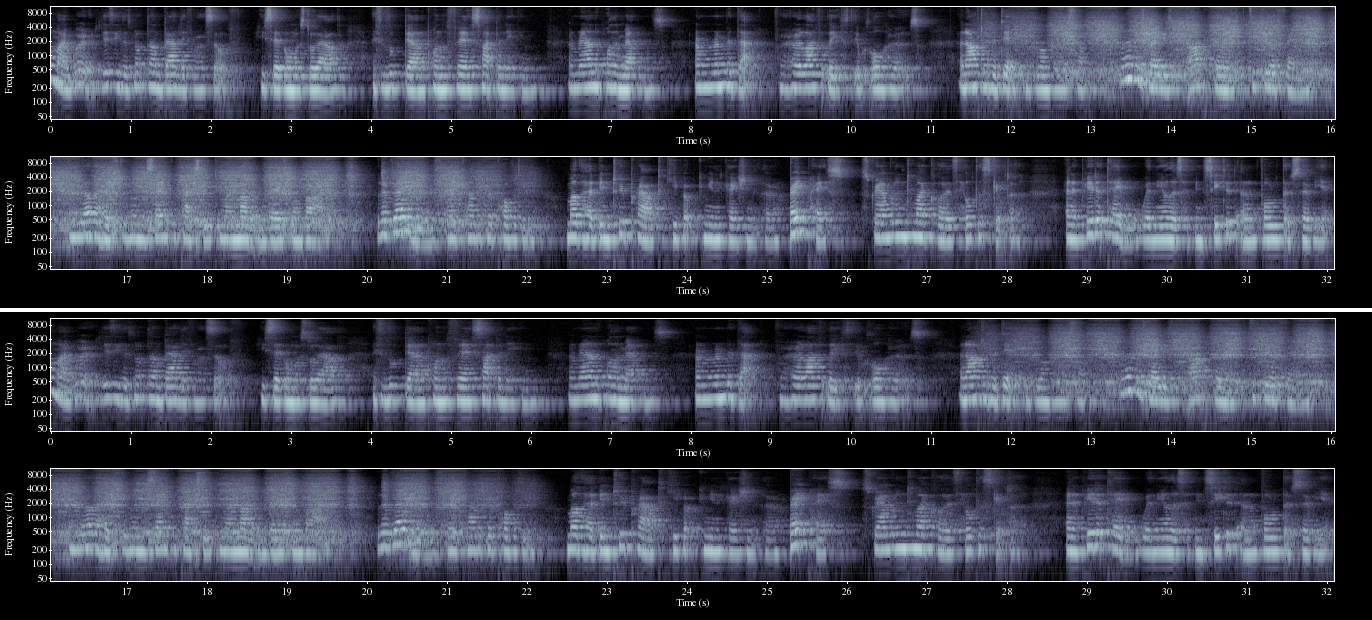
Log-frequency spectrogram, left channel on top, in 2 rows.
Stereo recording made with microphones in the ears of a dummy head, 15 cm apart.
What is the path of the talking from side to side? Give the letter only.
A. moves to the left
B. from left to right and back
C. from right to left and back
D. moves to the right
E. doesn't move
E.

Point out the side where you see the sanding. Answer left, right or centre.
left.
